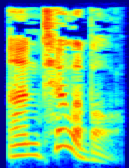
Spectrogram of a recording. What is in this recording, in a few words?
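"untillable", British English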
